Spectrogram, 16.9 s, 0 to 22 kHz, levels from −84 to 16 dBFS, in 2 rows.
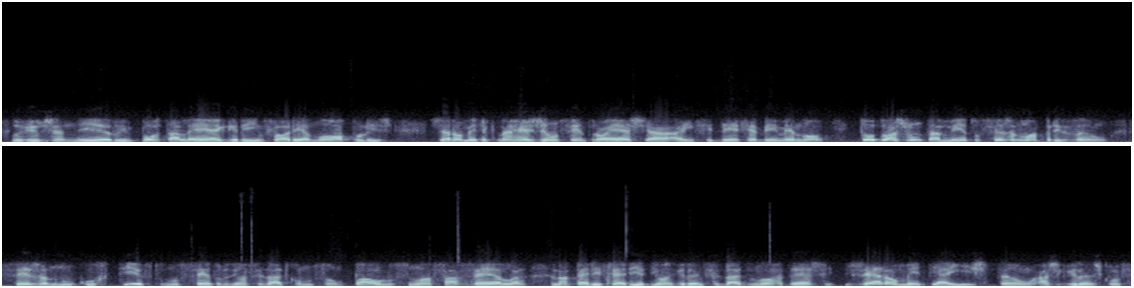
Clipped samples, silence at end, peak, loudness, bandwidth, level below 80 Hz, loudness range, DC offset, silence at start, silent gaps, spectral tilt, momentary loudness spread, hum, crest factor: under 0.1%; 0 s; -2 dBFS; -13 LUFS; 4.6 kHz; -50 dBFS; 3 LU; under 0.1%; 0.1 s; none; -6.5 dB/octave; 7 LU; none; 12 dB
